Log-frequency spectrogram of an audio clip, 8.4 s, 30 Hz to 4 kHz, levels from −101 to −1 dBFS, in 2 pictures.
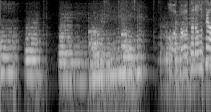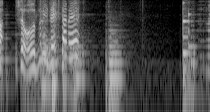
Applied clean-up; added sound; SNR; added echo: neural mask model RNNoise.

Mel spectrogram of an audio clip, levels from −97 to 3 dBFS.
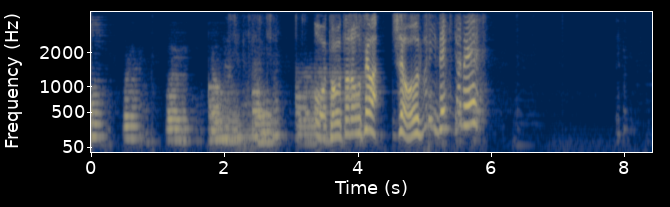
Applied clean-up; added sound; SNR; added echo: neural mask model DeepFilterNet 3.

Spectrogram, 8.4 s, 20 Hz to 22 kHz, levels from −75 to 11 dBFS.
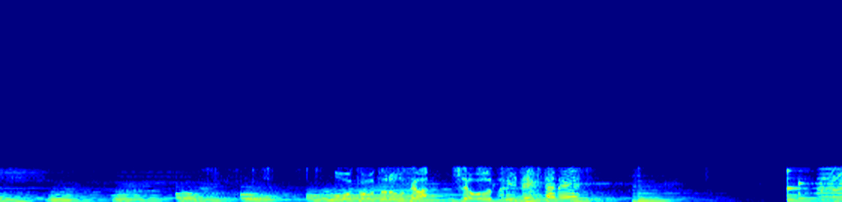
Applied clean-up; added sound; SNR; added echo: none; none; none; none.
